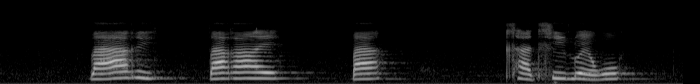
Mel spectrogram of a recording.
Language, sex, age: Northern Sotho, female, 24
